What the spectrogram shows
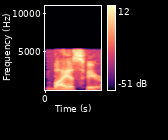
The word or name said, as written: biosphere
